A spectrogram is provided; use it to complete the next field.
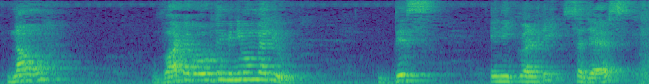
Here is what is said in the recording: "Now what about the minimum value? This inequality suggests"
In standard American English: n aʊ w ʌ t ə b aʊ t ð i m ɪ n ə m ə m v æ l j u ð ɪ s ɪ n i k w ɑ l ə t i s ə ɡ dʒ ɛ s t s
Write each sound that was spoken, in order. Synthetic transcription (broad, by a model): n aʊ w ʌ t ə b aʊ t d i m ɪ n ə m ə m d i j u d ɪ s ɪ n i k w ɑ l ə t i s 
